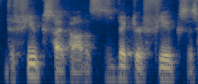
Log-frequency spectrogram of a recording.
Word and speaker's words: Fuchs: big one was called the Fuchs hypothesis Viktor Fuchs is how you pronounce that name a few c fu CH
